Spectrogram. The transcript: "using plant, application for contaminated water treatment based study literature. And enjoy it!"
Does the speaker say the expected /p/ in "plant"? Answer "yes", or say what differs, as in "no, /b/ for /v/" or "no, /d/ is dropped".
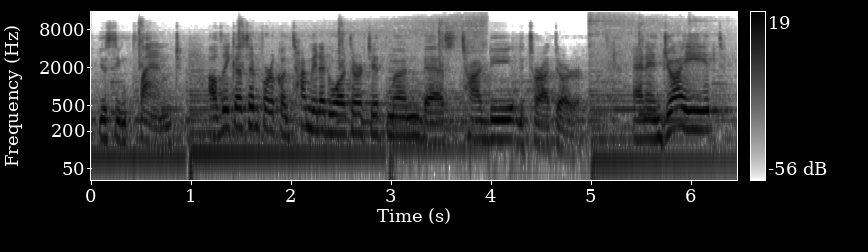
yes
